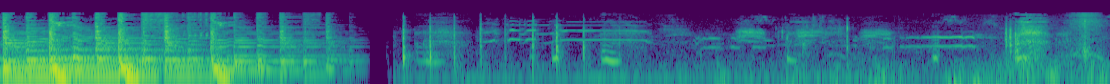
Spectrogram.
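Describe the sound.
Chickens clucking and pecking in bowls: loud, dense clucking and squawks at first, then after a short gap scattered clucks mixed with many short, sharp taps.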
